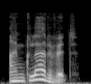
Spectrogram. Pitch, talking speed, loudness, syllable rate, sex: 160 Hz, 330 wpm, -16 LUFS, 7.3 syllables/s, male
